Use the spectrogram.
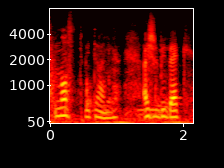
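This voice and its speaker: A woman's voice: on the low side, steady tone, a little slow, noisy background, natural voice. An actress playing an anxious, evasive French woman coaxing her lover, in theatrical golden-age radio drama style. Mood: uneasy, urgent. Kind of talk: 1940s-50s American radio drama acting. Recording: muffled vintage radio recording.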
